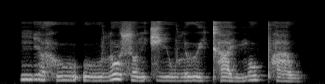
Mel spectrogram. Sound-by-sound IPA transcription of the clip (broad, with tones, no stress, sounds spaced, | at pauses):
ŋ i˥˨ ə̯ h uː˧ ʔ uː˩ l o˥˨ s o˩˧ n t͡ɕ iː˩ w l ɯː˧˩ j kʰ a˧˩ j m o˥˨ w pʰ a˧˩ w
